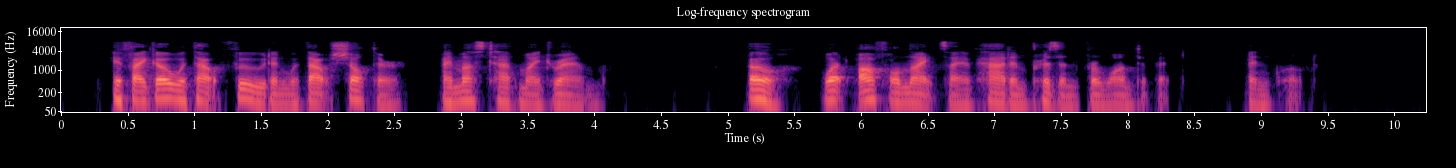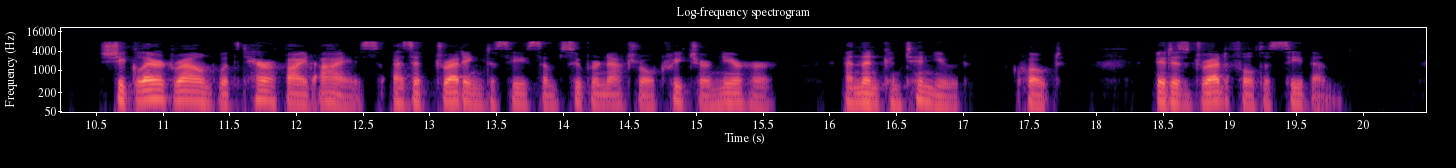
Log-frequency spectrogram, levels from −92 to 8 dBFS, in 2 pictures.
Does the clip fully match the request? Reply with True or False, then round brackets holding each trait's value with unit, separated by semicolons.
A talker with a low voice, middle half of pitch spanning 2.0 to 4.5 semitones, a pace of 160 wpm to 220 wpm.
False (95 Hz; 3.5 semitones; 150 wpm)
